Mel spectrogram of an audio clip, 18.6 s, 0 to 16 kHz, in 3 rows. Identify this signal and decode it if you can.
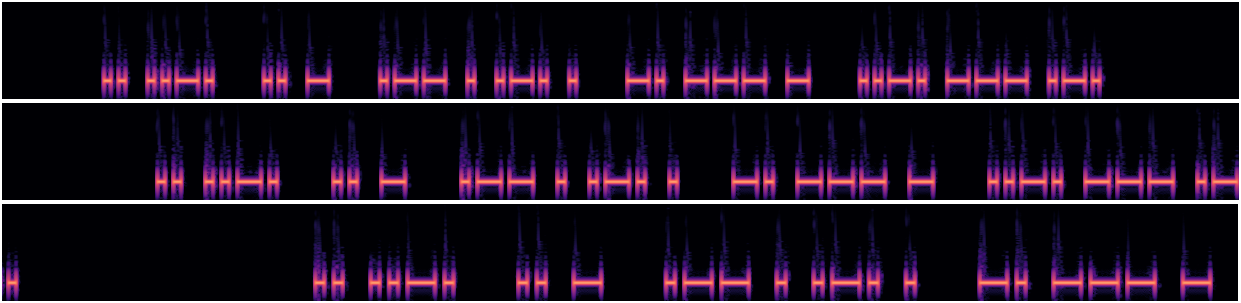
Morse code, heard as a keyed tone, about 31 wpm, 700 Hz. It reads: IF IT WERE NOT FOR IF IT WERE NOT FOR IF IT WERE NOT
